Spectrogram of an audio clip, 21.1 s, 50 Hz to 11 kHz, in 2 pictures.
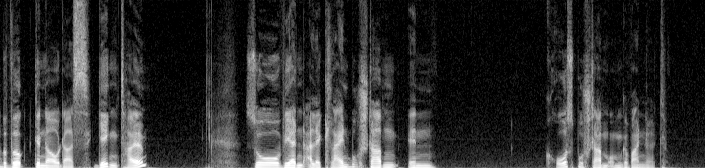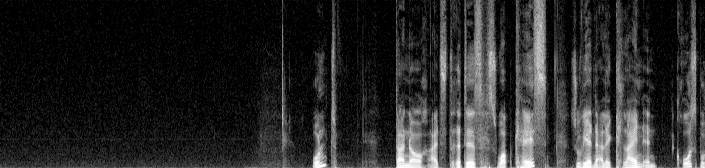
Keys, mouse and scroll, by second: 7.1-9.2 drag.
